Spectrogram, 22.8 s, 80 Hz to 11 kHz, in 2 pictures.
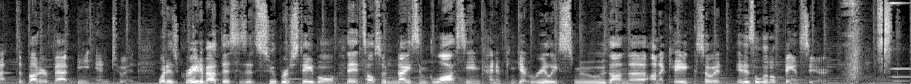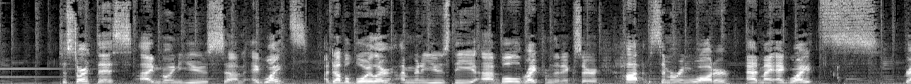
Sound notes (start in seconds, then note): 10.5 whooshing; 11.0 ringing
